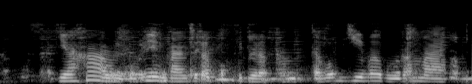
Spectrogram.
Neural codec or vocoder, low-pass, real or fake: codec, 44.1 kHz, 1.7 kbps, Pupu-Codec; 7.2 kHz; fake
